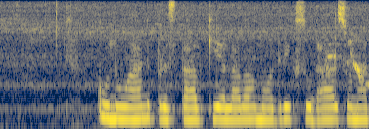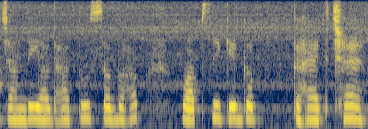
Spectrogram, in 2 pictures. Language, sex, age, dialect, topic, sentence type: Maithili, female, 31-35, Bajjika, banking, statement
